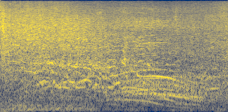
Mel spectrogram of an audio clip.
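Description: Water gushing in a steady, loud rush from a burst tanker truck's tank, with a crowd's voices shouting over it.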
